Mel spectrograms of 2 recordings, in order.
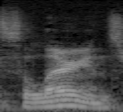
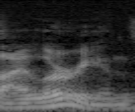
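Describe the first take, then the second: First: The first syllable sounds like 'sol'. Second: The first syllable sounds like 'sil'. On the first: The speaker calls it wrong. "we were saying Solarians for so long" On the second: The speaker calls it right. "it's it's Silurians"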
